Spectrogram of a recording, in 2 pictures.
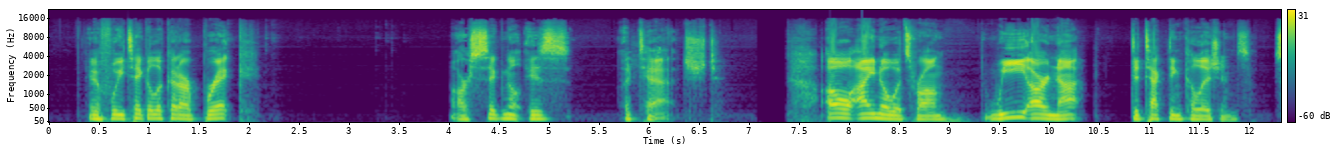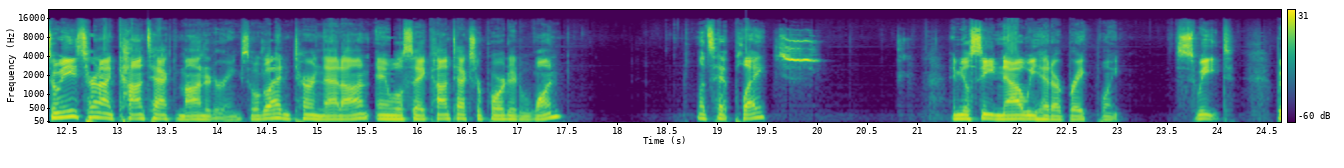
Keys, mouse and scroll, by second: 0.6 click, 2.2 click, 3.3 click, 3.5 click, 7.3 click, 12.0 click, 14.3 click, 15.8-16.9 drag, 18.5 click, 22.0-23.0 drag, 24.5-24.6 drag.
